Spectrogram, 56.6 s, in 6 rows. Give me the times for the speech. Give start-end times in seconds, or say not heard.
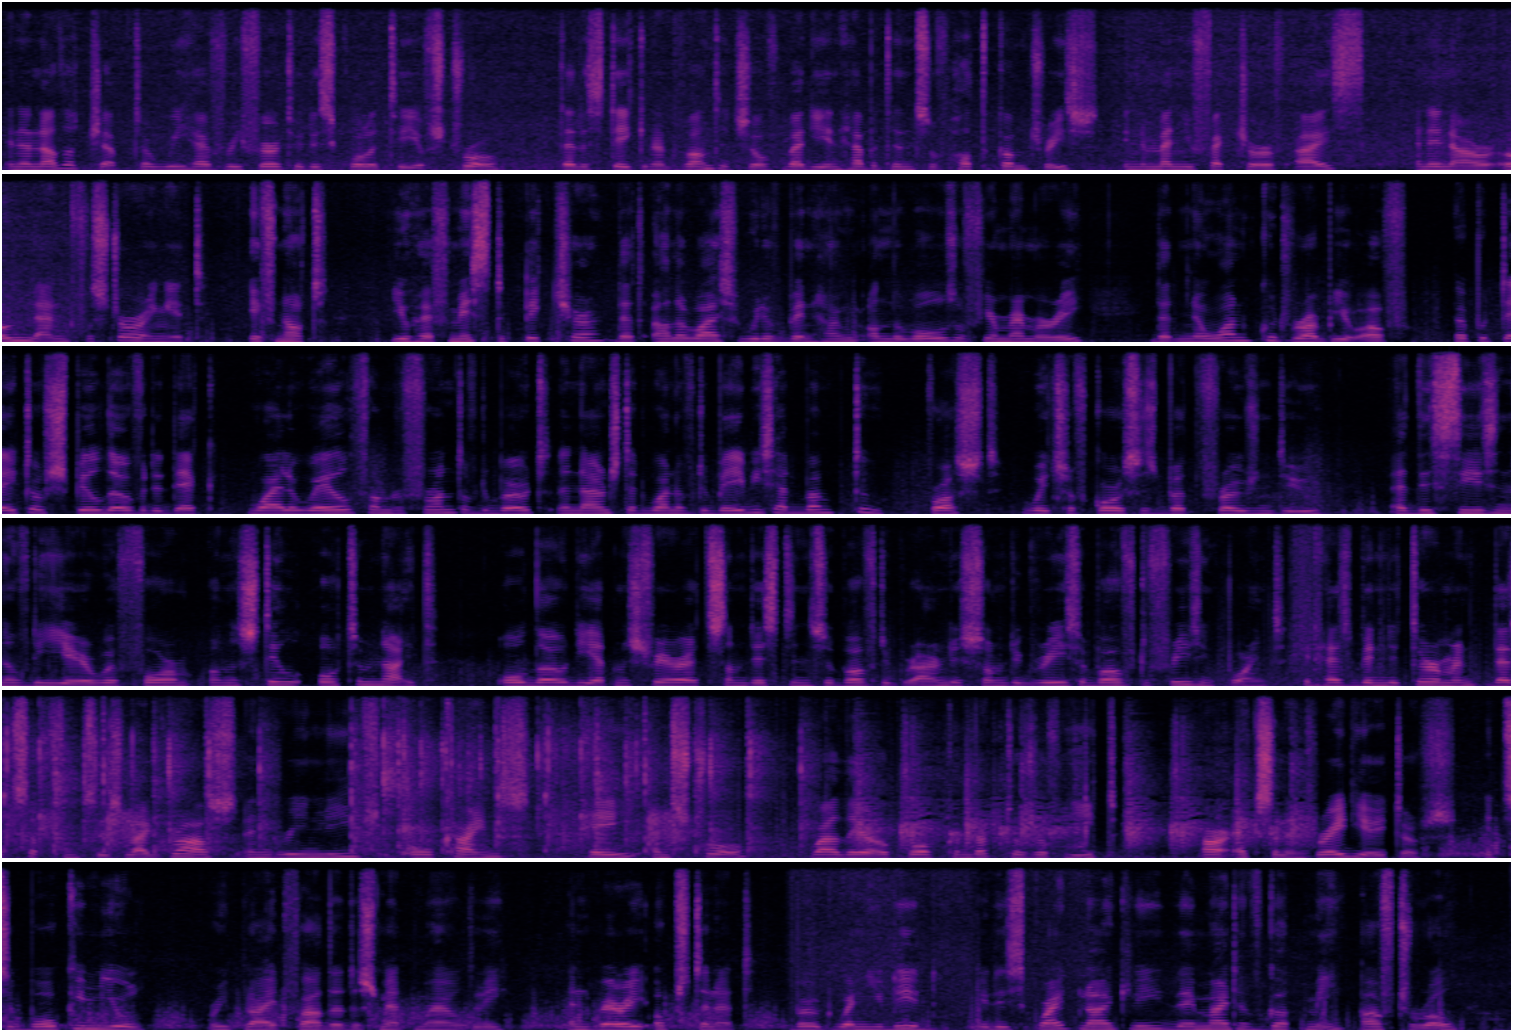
0.0-56.5.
